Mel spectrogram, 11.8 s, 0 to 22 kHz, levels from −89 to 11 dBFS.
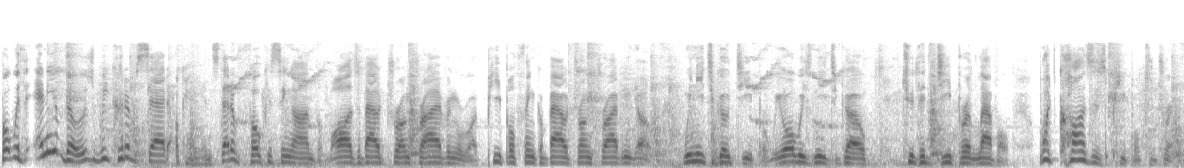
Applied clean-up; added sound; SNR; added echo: none; Sliding door; 16 dB; none.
